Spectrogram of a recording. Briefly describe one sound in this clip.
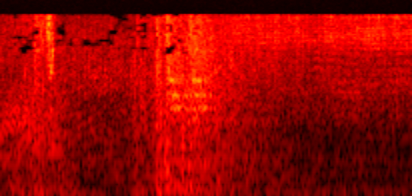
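A loud burst booms once.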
